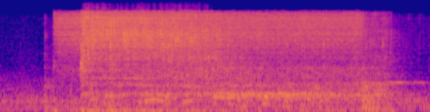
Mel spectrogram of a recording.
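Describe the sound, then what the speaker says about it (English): A voice-controlled Kohler kitchen faucet pours water into a Genair water reservoir, a steady, fairly loud rush that starts abruptly, runs about three seconds and then cuts off. "we've programmed our Kohler faucet to fill certain amounts of water, and we're going to use our Genair reservoir as an example"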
